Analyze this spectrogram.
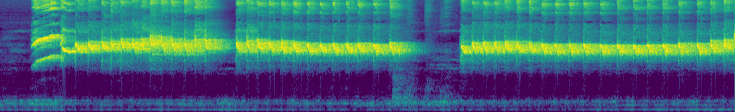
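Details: Sooty-headed bulbul used as a training model gives long 'tembakan' trills: a rising two-note opening, then extended rapid buzzy rattling, with a brief break and a muffled knock near the middle.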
